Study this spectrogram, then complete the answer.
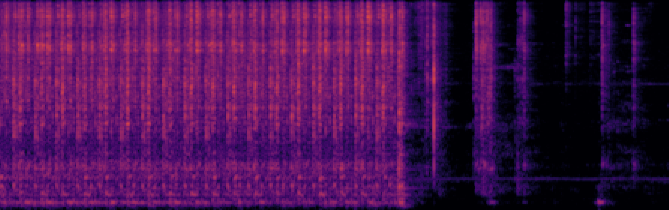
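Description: A sewing machine stitches a mini backpack in a fast, steady mechanical clatter for about five seconds, then stops, followed by a few scattered clicks and handling knocks.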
